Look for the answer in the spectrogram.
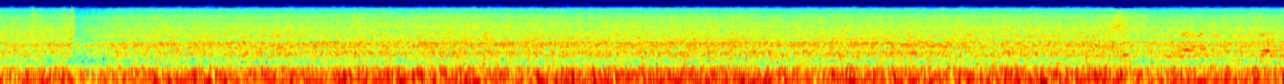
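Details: Dunkirk oil-fired boiler with Beckett oil burner on a no-heat call; carbon on the head was found as the problem and it is working fine now. Even, steady low roar with no pulsing, surging or rumble changes; normal oil burner operation.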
